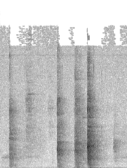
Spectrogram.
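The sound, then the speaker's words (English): A door being shut, heard as a quick series of four or five dull clunks and rattles spread over about two seconds, moderately loud, with no talking. “And whatever you do, just close the door behind you.”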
